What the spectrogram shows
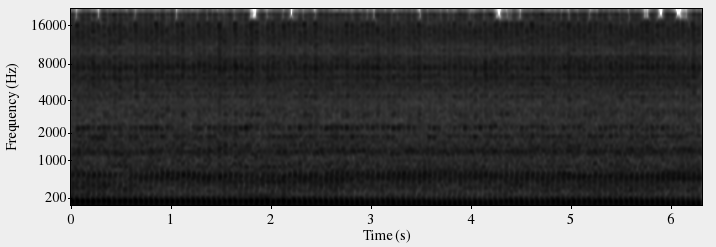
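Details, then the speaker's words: Craftsman LT2000 lawn tractor engine, cowl on, fuel solenoid hot wire reconnected, choke on: fast, very even chugging at a raised idle, no misfires or knocks. High idle on choke; owner wants to back the idle down. "I want to back the idol off just see if it'll idle down a little bit"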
